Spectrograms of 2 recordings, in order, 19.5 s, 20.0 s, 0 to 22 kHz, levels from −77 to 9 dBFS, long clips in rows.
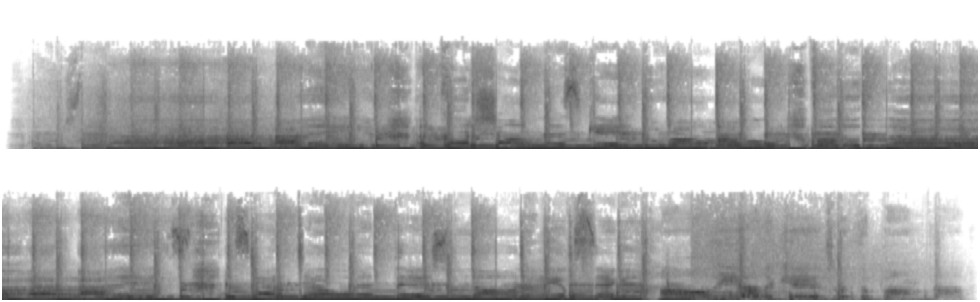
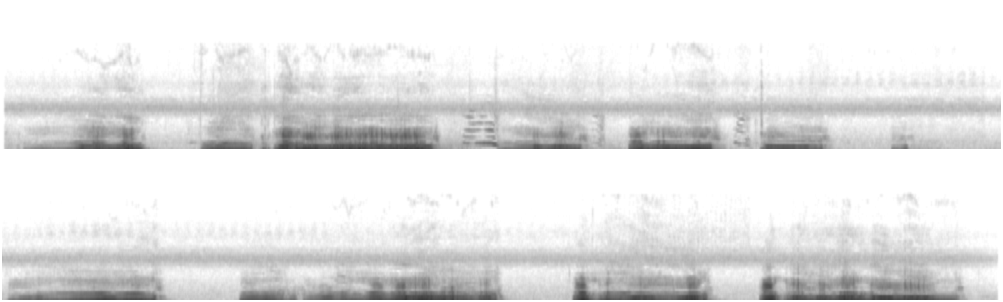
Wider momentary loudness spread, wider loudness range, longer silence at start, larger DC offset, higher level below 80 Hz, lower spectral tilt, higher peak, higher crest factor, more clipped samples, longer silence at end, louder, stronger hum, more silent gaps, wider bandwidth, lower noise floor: second, 9 LU vs 20 LU; second, 3 LU vs 7 LU; about the same, 0.3 s vs 0.2 s; neither; first, -12 dBFS vs -66 dBFS; about the same, -5 dB/octave vs -5 dB/octave; first, 0 dBFS vs -4 dBFS; second, 10 dB vs 18 dB; neither; second, 0.2 s vs 0.35 s; first, -12 LUFS vs -21 LUFS; neither; neither; first, 16 kHz vs 12.5 kHz; second, -31 dBFS vs -50 dBFS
